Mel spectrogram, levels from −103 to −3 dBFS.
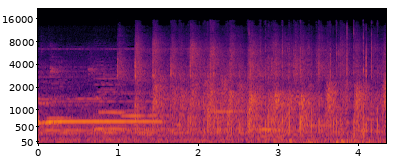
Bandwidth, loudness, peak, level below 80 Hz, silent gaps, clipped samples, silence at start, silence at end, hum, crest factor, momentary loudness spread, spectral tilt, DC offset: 16 kHz; -38 LUFS; -20 dBFS; -52 dBFS; none; under 0.1%; 0 s; 0 s; none; 18 dB; 3 LU; -3.5 dB/octave; under 0.1%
